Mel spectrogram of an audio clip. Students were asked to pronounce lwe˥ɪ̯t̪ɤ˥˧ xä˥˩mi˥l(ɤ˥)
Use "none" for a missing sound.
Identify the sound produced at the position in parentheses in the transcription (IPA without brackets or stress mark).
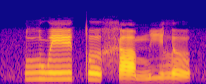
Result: ɤ˥˩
